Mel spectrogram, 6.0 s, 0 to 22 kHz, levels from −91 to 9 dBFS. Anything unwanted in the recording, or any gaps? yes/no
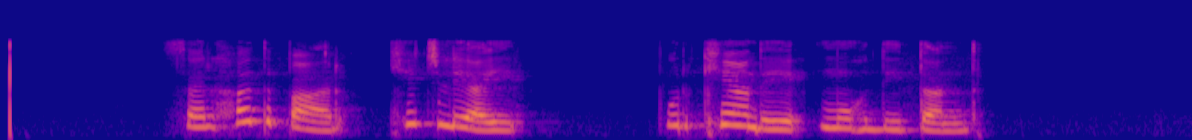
no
